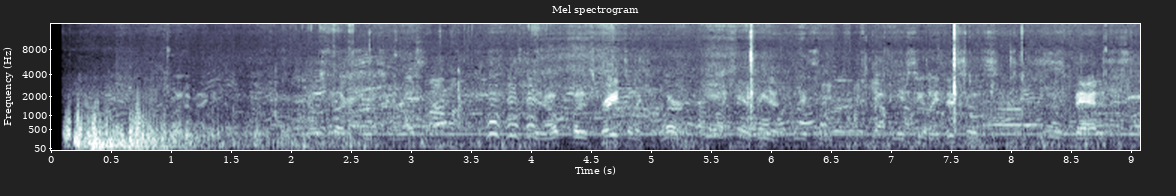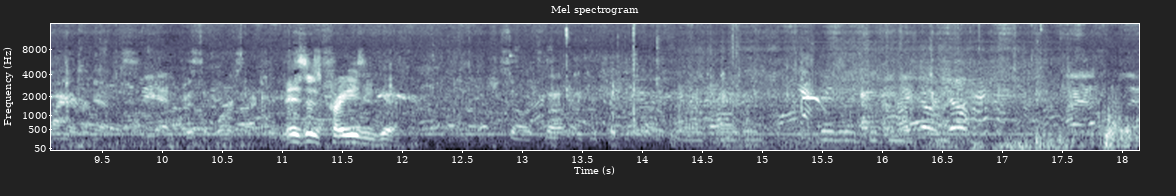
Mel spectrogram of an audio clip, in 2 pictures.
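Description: Men, women and children chatter nearby.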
